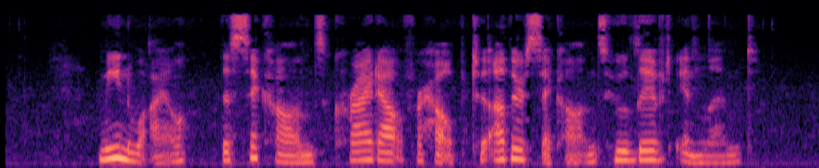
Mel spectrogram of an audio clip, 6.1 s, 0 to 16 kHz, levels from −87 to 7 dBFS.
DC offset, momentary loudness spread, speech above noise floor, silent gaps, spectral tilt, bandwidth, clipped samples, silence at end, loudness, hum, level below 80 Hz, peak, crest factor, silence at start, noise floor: under 0.1%; 13 LU; 36 dB; none; -4 dB/octave; 11.5 kHz; under 0.1%; 0.5 s; -20 LUFS; none; -58 dBFS; -2 dBFS; 18 dB; 0.75 s; -56 dBFS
